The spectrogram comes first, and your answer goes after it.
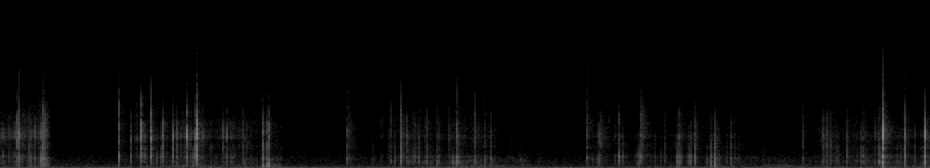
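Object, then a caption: Wooden hair brush back covered in plastic rhinestones. Long nails scratch and tap the plastic rhinestone stickers covering the back of a solid wooden paddle hair brush held close to the microphone. Clusters of crisp, bright clicks and scratchy ticks come in quick bursts with short pauses between, over a steady low hum.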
